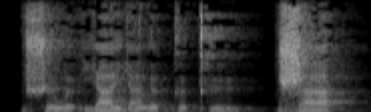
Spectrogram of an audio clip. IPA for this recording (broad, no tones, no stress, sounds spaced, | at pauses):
ʃ ɵ w ɵ ʔ j a j a l ɵ k ɵ kʼ ʉ | ʐ a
